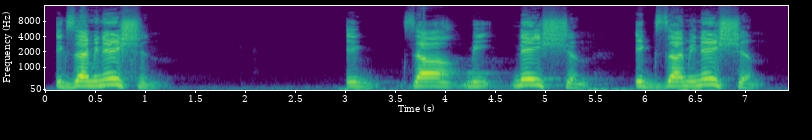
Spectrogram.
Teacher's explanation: You can see the stress syllable is nei, that receives primary stress.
